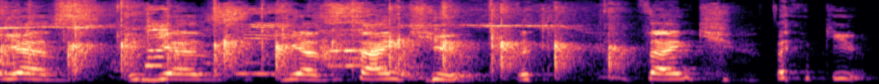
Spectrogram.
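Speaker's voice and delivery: high, loud, gushing award winner; mock acceptance speech. Winner thanks the Academy, family and God, mock-overwhelmed. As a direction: play an overwhelmed Oscar winner over applause.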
